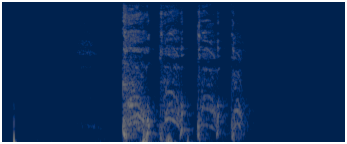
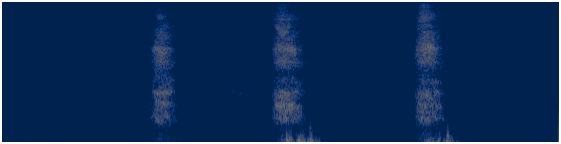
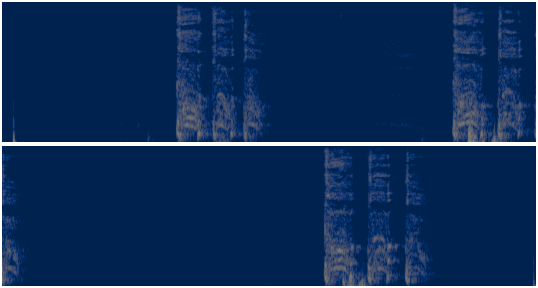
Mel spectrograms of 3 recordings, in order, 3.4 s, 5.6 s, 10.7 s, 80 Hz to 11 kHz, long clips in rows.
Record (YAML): cough_length: 3.4 s
cough_amplitude: 2193
cough_signal_mean_std_ratio: 0.44
exhalation_length: 5.6 s
exhalation_amplitude: 1115
exhalation_signal_mean_std_ratio: 0.42
three_cough_length: 10.7 s
three_cough_amplitude: 2196
three_cough_signal_mean_std_ratio: 0.41
survey_phase: beta (2021-08-13 to 2022-03-07)
age: 18-44
gender: Male
wearing_mask: 'No'
symptom_cough_any: true
symptom_runny_or_blocked_nose: true
symptom_fatigue: true
symptom_headache: true
smoker_status: Never smoked
respiratory_condition_asthma: false
respiratory_condition_other: false
recruitment_source: Test and Trace
submission_delay: 2 days
covid_test_result: Positive
covid_test_method: LFT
